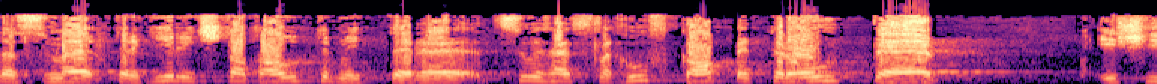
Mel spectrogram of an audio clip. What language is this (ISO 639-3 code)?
gsw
